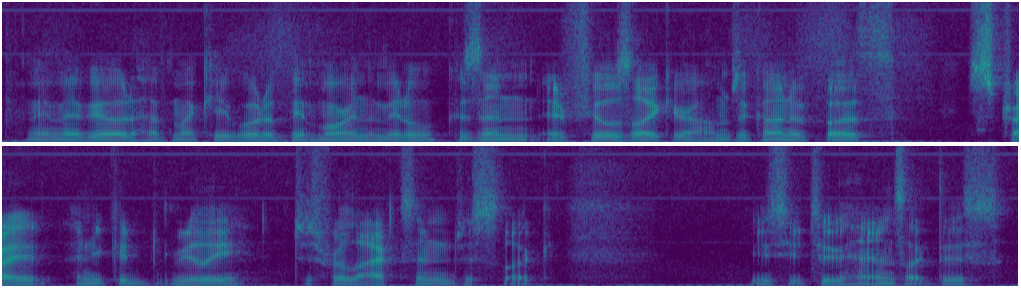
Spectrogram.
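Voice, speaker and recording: Fairly even in intonation, a man with an Australian accent speaks in a very deep, low voice with a dark, mellow tone. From Australia (country Victoria, near Melbourne). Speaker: product designer streaming design work. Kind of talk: live stream, casual chat while working.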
